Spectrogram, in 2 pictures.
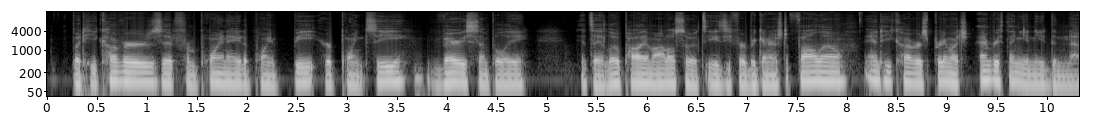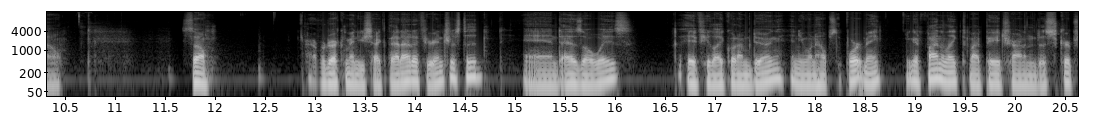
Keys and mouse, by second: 9.6-11.5 middle drag, 11.8 middle click.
